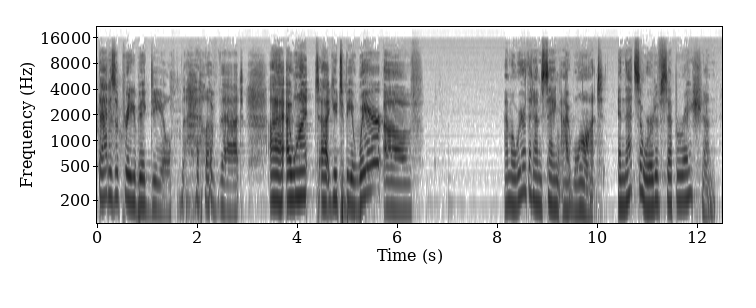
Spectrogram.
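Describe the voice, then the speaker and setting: A woman making gentle announcements and blessings during a church service. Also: lowish voice. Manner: slow, gentle, blessing-style delivery. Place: church sanctuary. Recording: voice picked up from a distance.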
